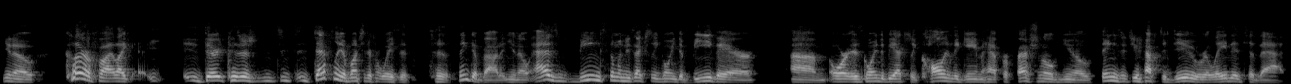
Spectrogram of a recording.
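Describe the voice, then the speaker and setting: A man's voice: medium pitch, lively intonation, fast, a little mellow, muffled recording. A man hosting a casual sports interview podcast, stammering his way into long, wordy questions.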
